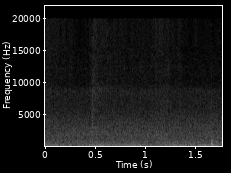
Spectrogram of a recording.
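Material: Nothing is struck.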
